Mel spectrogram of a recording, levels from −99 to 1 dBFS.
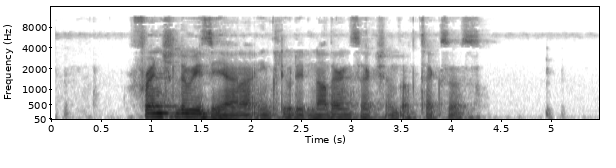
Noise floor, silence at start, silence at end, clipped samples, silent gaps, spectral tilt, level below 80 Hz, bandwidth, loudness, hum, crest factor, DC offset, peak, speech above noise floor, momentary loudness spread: -68 dBFS; 0.8 s; 1.2 s; under 0.1%; none; -6.5 dB/octave; -34 dBFS; 11.5 kHz; -20 LUFS; none; 18 dB; under 0.1%; -2 dBFS; 49 dB; 15 LU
